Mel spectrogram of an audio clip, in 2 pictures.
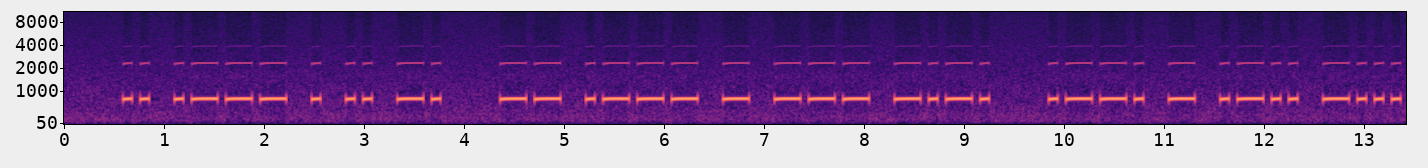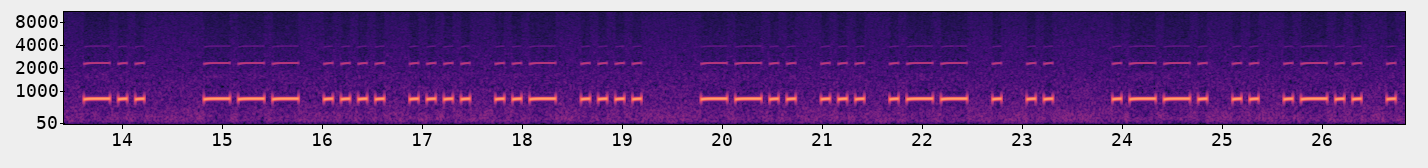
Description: Morse code (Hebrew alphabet), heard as a keyed tone, machine-sent, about 14 wpm, 780 Hz. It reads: יעוין מעתהס פתלבד החחטח זשצוי …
